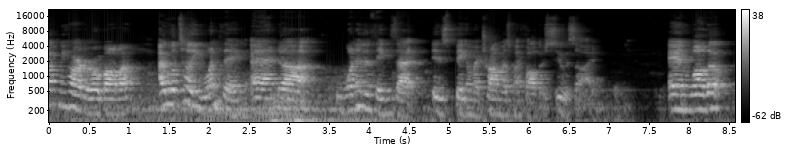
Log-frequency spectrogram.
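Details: Woman with Tourette's and seizures, who also has motor tics, blurts out an inappropriate phrase mid-sentence; vocal tic (coprolalia).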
